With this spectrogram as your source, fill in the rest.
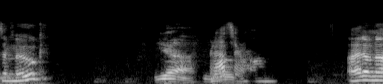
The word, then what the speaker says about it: Moog: brick at it what is that it's a MOG oh it's a Moog yeah I don't know how to pronounce it it's spelled m o o always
